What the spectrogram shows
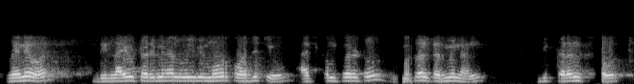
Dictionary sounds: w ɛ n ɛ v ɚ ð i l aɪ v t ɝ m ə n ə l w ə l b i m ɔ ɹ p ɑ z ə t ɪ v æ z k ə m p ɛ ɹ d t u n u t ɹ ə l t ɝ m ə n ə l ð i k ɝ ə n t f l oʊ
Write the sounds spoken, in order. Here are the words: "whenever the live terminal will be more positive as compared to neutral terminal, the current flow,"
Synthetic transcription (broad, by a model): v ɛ n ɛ v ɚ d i l aɪ v t ɝ m ə n ə l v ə l b i m ɔ ɹ p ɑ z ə t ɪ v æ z k ə m p ɛ ɹ d t u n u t ɹ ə l t ɝ m ə n ə l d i k ɝ ə n t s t oʊ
